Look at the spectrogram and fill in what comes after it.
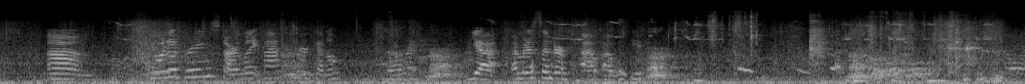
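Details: Dogs playing together in a shelter yard at Pima Animal Care Center, Arizona, watched by handlers; a run of sharp, pitched barks and yips from several dogs, some whimpering, with a person's voice talking over the din.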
